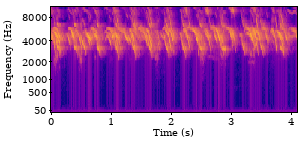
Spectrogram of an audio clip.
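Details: A crowd of 14-day-old chicks, newly separated from their mother for the first time, give shrill, downward-sliding peeps in a thick unbroken chorus.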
